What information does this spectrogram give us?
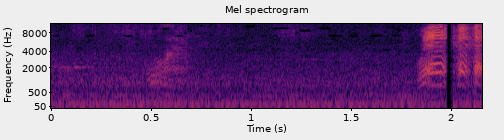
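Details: A rufous-naped wren, a species that visits houses and was filmed taking coconut fiber from buckets at a home, gives a faint rising note and then a loud, scratchy double rasp over quiet hum.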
